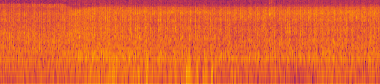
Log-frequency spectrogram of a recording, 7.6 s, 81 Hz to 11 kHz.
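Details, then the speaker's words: 2014 Isuzu D-Max 2.5 VGS diesel pickup, 70,000 km, first cold start of the morning: steady, even diesel clatter at idle, no misses or heavy knocks, no smoke or vapour; healthy idle. "เสียงเครื่องนิ่มมากเดี๋ฟังเสียงเครื่องกันนะไม่มีควันไม่มีไอครับ"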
